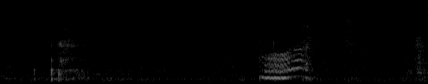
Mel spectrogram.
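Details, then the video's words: Soft-spoken pet cat at home meows once, clearly: a brief harmonic call that bends upward and falls away within half a second, preceded by faint rustles and followed by a few soft taps. "makes cute kitty sounds!"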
